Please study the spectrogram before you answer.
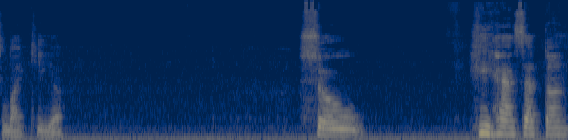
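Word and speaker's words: Lycia: spelled lysia but it's been supposed to be pronounced lykea so he has that done for his son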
